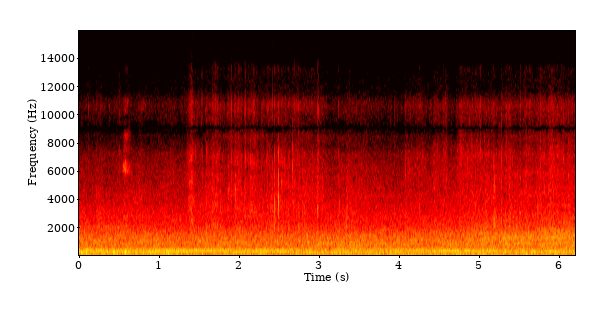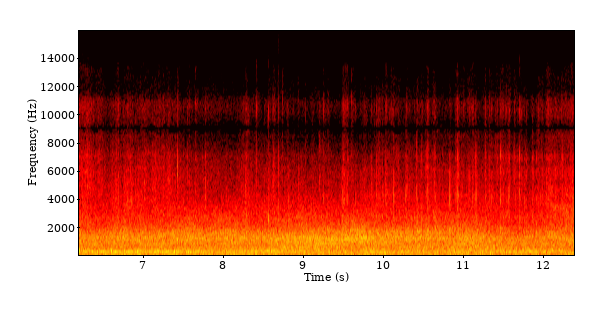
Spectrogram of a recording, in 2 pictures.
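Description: Steady distant engine rumble with faint droning tones that drift slightly in pitch.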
